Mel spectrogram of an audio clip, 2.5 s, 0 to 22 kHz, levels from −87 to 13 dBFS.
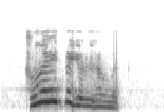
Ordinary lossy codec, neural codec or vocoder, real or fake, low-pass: Opus, 64 kbps; none; real; 7.2 kHz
